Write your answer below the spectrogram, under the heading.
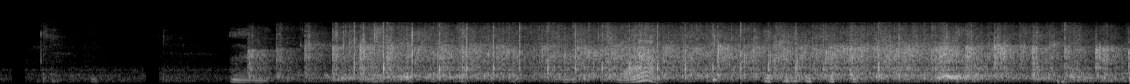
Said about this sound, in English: You don't always get rounds of applause for presentations, so nice.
